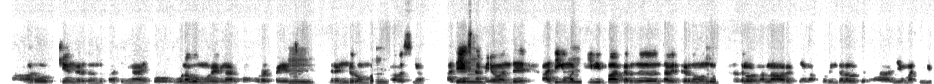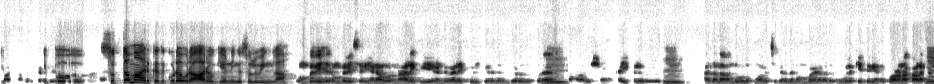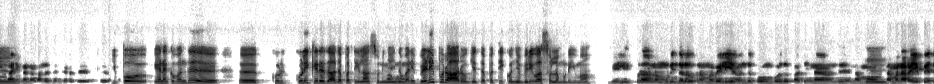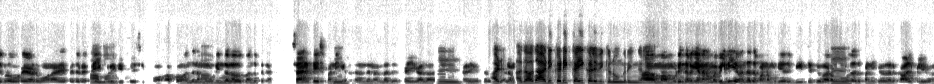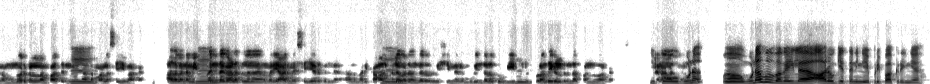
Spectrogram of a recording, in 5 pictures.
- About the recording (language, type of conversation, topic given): Tamil, podcast, குடும்பத்துடன் ஆரோக்கிய பழக்கங்களை நீங்கள் எப்படிப் வளர்க்கிறீர்கள்?
- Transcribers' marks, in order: static; mechanical hum; distorted speech; other background noise; other noise; in English: "சானிடைஸ்"; tapping; unintelligible speech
